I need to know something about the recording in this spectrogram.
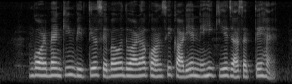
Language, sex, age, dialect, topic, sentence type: Hindi, female, 31-35, Marwari Dhudhari, banking, question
